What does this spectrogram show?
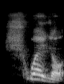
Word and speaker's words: Schwegel: Schwegel, S-C-H-W-E-G-E-L. Spelled like Schwegel, rhymes with bagel.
